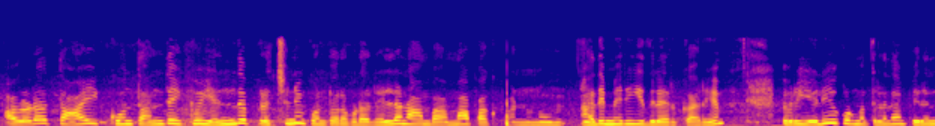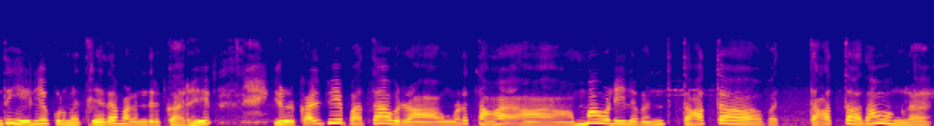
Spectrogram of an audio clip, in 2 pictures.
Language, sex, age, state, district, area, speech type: Tamil, female, 18-30, Tamil Nadu, Thanjavur, urban, spontaneous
